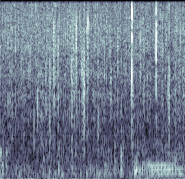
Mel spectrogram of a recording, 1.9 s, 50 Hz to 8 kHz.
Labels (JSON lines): {"label": "biophony", "recorder": "SoundTrap 300"}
